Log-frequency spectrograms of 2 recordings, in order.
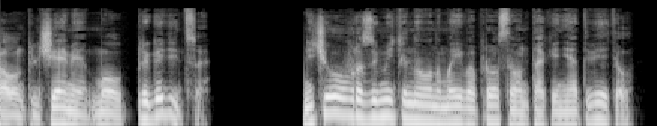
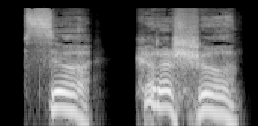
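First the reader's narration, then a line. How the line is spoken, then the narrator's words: Through gritted teeth. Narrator (Russian): сквозь зубы процедил Людвиг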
